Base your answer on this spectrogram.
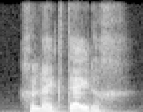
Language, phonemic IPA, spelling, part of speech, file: Dutch, /ɣəˈlɛiktɛidəx/, gelijktijdig, adjective, Nl-gelijktijdig.ogg
- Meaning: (adjective) simultaneous, at the same time; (adverb) simultaneously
